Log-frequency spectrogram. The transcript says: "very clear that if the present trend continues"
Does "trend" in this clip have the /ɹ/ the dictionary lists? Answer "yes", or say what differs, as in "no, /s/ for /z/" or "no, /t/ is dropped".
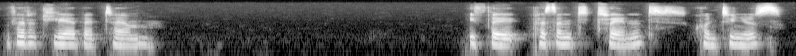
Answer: yes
